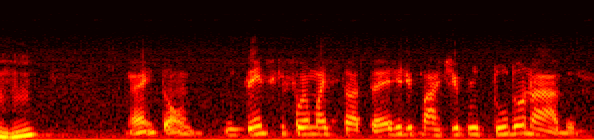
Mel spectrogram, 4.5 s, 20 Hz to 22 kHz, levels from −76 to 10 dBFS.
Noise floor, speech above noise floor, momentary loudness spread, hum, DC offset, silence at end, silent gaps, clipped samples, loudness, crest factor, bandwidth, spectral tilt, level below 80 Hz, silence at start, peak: -47 dBFS; 25 dB; 4 LU; none; 3%; 0.05 s; none; under 0.1%; -22 LUFS; 14 dB; 16 kHz; -8.5 dB/octave; -52 dBFS; 0 s; -8 dBFS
